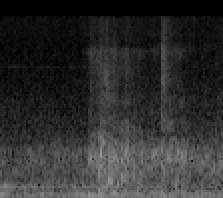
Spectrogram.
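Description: Feral pigeon cooing once, faintly, starting about a second in, with a short tick near the end.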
